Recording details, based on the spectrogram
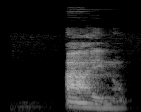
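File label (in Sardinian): "Àinu", Sardinian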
